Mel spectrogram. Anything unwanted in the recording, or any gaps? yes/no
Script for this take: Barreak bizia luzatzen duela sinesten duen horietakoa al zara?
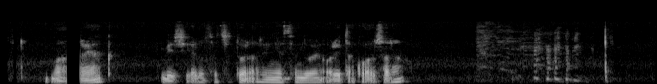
yes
